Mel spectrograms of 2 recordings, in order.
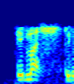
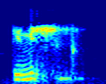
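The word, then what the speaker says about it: Dimashq (دمشق): Membacanya dalam bahasa Arab adalah Dimashq. Dalnya di kasrah, mimnya di fathah, Dimashq. Demikian cara baca yang terkenal. Nah, ada juga ulama yang mengatakan cara bacanya mimnya di kasrah, Dimashq.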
